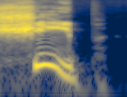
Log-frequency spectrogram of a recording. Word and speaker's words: sheep: Ship is short, like the sound in it, but sheep has a long E sound, like in see.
